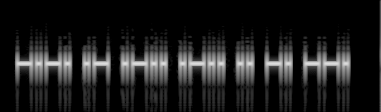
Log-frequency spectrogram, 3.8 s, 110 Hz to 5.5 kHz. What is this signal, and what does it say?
Morse code, heard as a keyed tone, about 25 wpm, 600 Hz. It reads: CALLING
